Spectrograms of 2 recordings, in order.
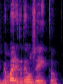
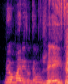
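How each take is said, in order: First: Said in the usual way. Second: Higher, firmer reply; insistent repeated answer. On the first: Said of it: "Aí eu respondi". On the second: Retold or imitated. Patient repeating her answer to the doctor, insistent. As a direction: restate it with more push. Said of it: "Eu respondi".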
